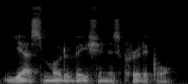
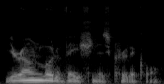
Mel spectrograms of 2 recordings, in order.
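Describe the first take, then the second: First: Said in the usual way. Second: "own" lifted and held a little longer; stress on own. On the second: Shown as a demonstration. Preacher to listeners, leaning on "own". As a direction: lean on the word "own".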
